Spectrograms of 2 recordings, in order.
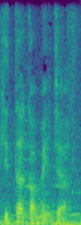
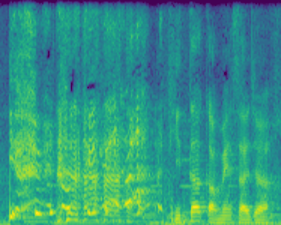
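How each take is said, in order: First: The last word is said in a shortened form. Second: The last word is said in its full form. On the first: The speaker calls it right. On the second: The speaker calls it wrong.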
